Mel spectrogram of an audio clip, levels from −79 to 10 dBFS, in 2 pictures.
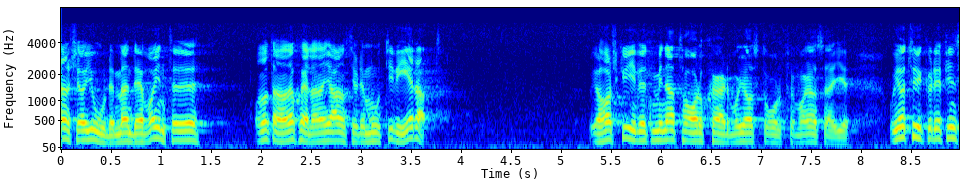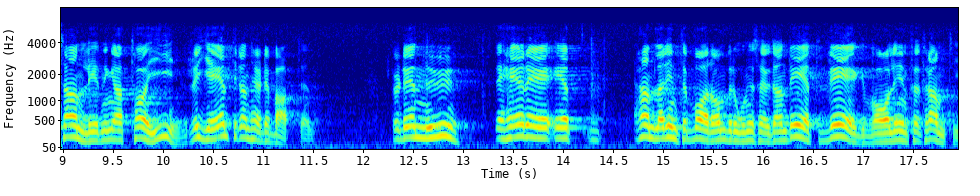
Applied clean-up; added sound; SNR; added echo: none; none; none; none.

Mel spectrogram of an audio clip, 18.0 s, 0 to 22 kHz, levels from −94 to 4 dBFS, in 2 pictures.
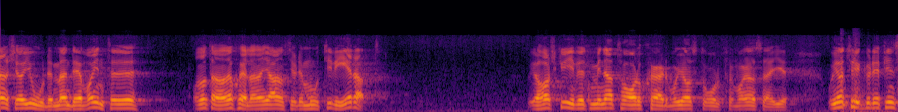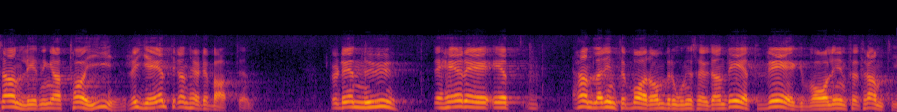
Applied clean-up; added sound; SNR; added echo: neural separator model SepFormer DNS4.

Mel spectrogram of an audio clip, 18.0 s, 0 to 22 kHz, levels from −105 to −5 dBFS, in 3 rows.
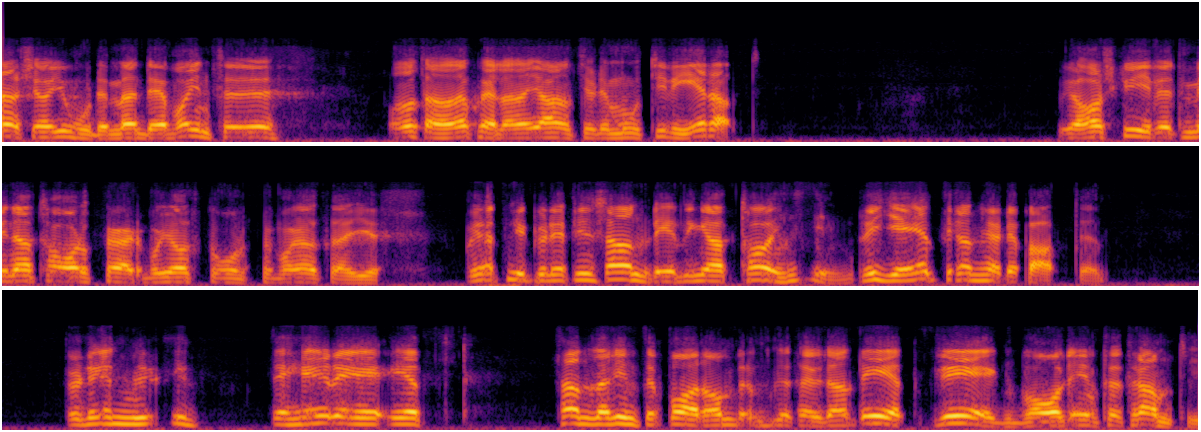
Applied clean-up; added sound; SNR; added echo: neural diffusion model UNIVERSE++.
